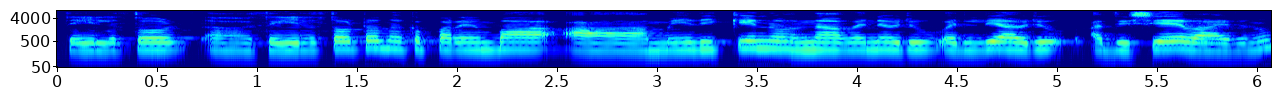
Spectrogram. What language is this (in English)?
Malayalam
